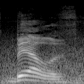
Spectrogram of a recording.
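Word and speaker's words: Bălți: Now, this city is spelled B-A-L-T-I, but it's really pronounced Bells, B-E-L-S, even though it's spelled B-A-L-T-I.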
